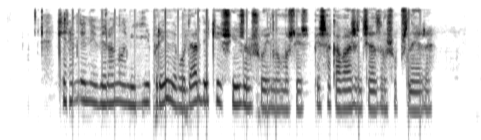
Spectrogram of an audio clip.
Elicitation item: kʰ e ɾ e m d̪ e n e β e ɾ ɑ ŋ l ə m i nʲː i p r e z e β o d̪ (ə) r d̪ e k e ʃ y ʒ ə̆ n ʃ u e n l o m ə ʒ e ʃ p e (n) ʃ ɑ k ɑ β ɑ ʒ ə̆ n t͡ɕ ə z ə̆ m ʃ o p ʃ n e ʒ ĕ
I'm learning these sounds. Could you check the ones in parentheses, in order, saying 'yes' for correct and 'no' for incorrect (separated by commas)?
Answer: no, no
